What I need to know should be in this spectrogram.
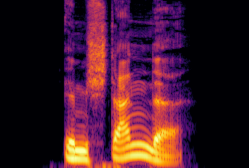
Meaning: capable
- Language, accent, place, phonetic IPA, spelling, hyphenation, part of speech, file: German, Germany, Berlin, [ˌɪmˈʃtandə], imstande, im‧stan‧de, adverb, De-imstande.ogg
